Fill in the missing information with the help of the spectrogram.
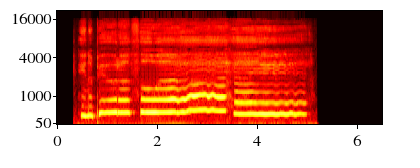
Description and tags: female singing "in a beautiful way"
Dry clip of me singing "in a beautiful way". Reverb and chorus removed.
Recorded using Ardour with the UA4FX interface and the the t.bone sct 2000 mic.
You are welcome to use them in any project (music, video, art, etc.). If you would like me to hear it as well, send me a link in a PM.
More clips from this song coming soon.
